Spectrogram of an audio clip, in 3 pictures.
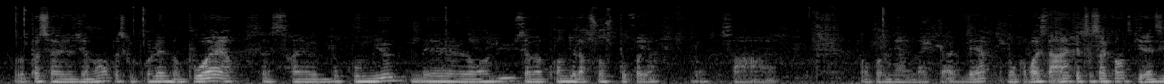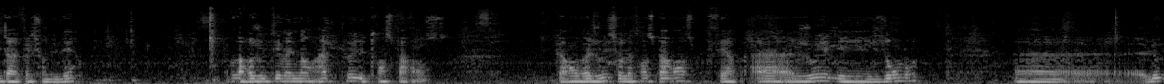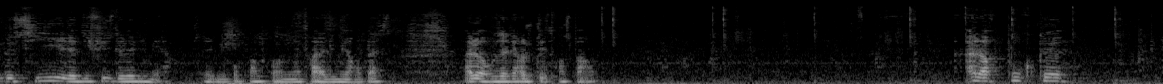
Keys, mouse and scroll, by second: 4.5-6.5 drag, 13.7 shift+a, 31.5-33.3 drag, 34.2 click.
